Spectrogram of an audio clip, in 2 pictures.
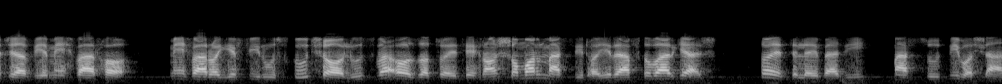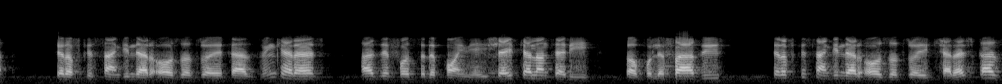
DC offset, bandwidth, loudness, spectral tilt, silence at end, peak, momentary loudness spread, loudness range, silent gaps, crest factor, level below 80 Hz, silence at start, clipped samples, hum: under 0.1%; 4.7 kHz; -22 LUFS; -4 dB/octave; 0 s; -4 dBFS; 10 LU; 3 LU; none; 18 dB; -74 dBFS; 0 s; under 0.1%; none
